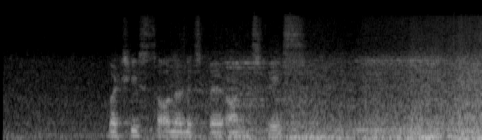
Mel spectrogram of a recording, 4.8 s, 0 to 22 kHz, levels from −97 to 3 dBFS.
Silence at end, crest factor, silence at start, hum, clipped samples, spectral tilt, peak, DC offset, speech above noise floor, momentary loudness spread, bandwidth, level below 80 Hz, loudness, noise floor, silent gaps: 0 s; 16 dB; 0.05 s; none; under 0.1%; -7.5 dB/octave; -22 dBFS; under 0.1%; 23 dB; 7 LU; 13.5 kHz; -46 dBFS; -39 LUFS; -62 dBFS; none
